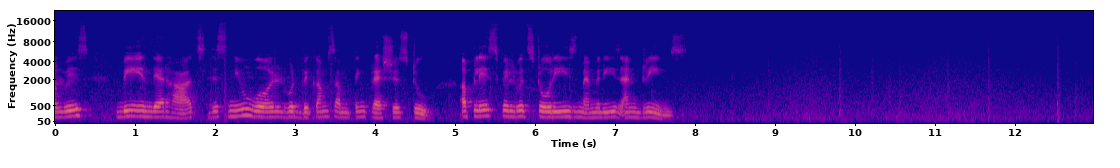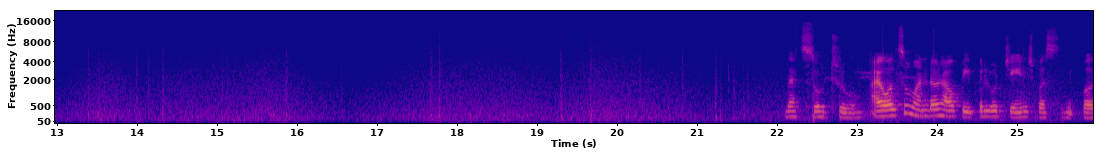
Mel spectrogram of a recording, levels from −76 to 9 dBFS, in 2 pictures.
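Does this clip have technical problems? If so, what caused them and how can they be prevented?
No, no technical problems heard.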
